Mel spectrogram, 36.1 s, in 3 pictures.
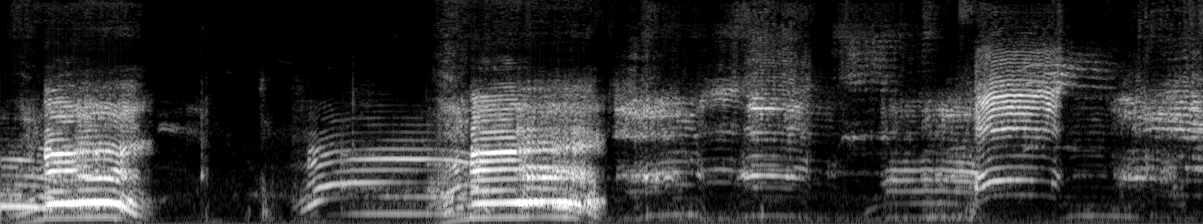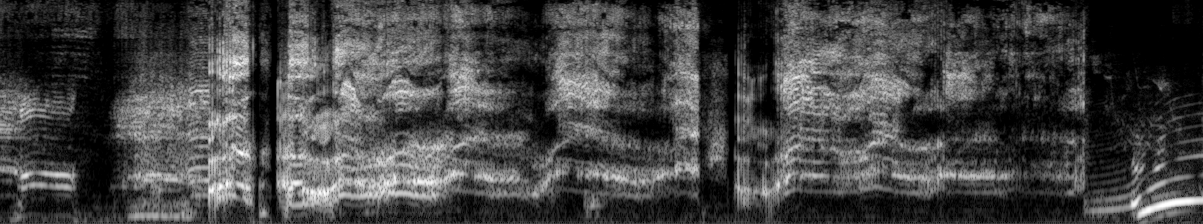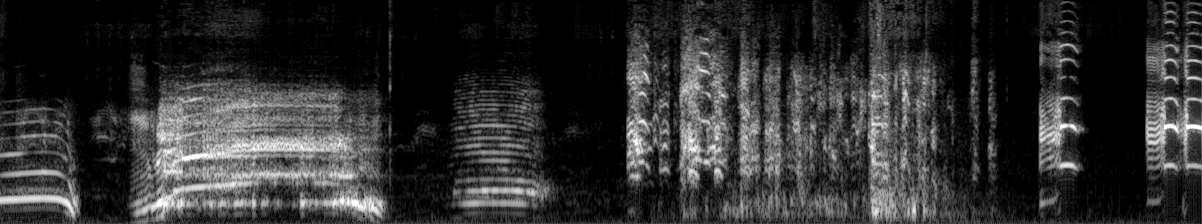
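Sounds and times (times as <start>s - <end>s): cow mooing: 0.0s - 1.5s, 3.0s - 8.1s.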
